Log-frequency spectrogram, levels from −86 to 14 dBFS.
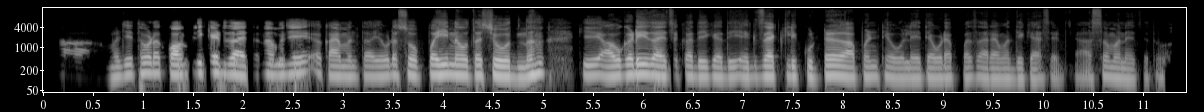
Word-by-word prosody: हां, 135 -4 -14 0.3
म्हणजे 135 +4 -3
थोडं 175 0 +2
कॉम्प्लिकेट 170 +3 +3
जायचं 150 -2 +4
ना 155 - 0
म्हणजे 160 +3 +1 0.2
काय 140 -1 +1
म्हणतात 135 0 -5
एवढं 140 +2 -1
सोपंही 150 +2 +2
नव्हतं 150 -1 +3
शोधणं 140 +2 +3 0.4
की 150 -1 -1
अवघडही 155 +3 +4
जायचं 145 -2 +2
कधी-कधी 130 -1 -2
एक्झॅक्टली 135 +2 -1
कुठं 140 +2 +1
आपण 135 +1 -4
ठेवलंय 120 -2 -5
तेवढ्या 125 0 -4
पसाऱ्यामध्ये 120 -2 -7
कॅसेटच्या 120 0 -12
असं 120 +3 -9
म्हणायचं 120 -3 -7
होतं - - -21
मला. - - -19
140 Hz, 145 wpm, -22 LUFS, 130-150 Hz, 0.4 s, जायचं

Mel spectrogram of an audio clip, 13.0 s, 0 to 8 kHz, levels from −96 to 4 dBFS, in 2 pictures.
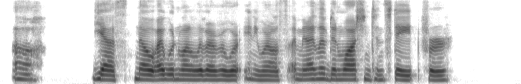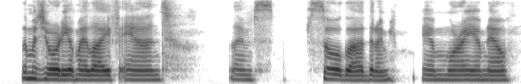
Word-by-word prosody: Uh, 180 -2 -6 0.7
yes. 175 -5 0
No, 175 -3 +3
I 170 - +5
wouldn't 175 0 -2
wanna 170 -1 0
live 170 0 +3
everywhere 165 0 +1
anywhere 170 -7 -6
else. 155 0 -6
I - - -7
mean, 175 0 -4
I 180 - +1
lived 185 -1 -4
in 175 -1 -3
Washington 175 -1 0
State 165 -1 -3
for 155 0 -1 1.2
the 215 - -1
majority 180 -3 +5
of 170 - +6
my 170 -1 +1
life, 165 0 +3
and 165 0 -3 0.8
I'm 170 -1 -7
s 165 - -10 0.4
so 185 -3 +2
glad 160 -1 +3
that 170 -2 +1
I'm 155 +3 -4 0.4
am 170 -1 -6
where 170 0 0
I 170 - +1
am 165 0 -1
now. 160 0 -1
170 Hz, 160 wpm, -25 LUFS, 165-175 Hz, 1.2 s, of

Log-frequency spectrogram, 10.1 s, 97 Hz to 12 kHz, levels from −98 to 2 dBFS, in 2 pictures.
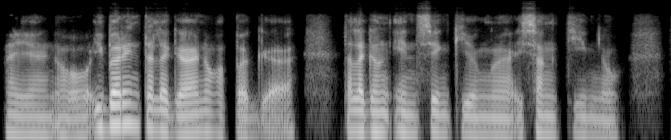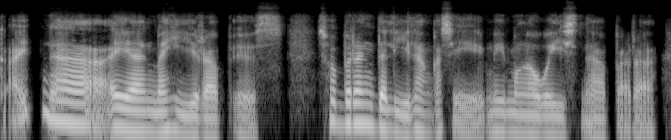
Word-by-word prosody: Ayan 110 -2 -3
oo, 105 +4 -3
iba 155 +3 +7
rin 165 0 +5
talaga 125 -6 +4
'no 125 - -2
kapag, - - -3
ah, - - -2 0.4
talagang 130 -1 +3
in-sync 120 -1 -2
'yong, 110 -1 -3
ah, 105 -1 -2
isang 115 0 +1
team, 110 -2 -8
no? 95 -1 -7 0.4
Kahit - - -1
na 180 -2 +4
ayan 135 -3 +4
mahirap, 115 -5 -1
is - - -6 0.3
sobrang 175 -2 +1
dali 130 -6 +1
lang 130 +1 -2
kasi 120 - -3
may 125 - -4
mga 120 -2 -2
ways 110 -1 0
na 100 +1 -6
para, - - -6
120 Hz, 175 wpm, -24 LUFS, 110-135 Hz, 0.4 s, iba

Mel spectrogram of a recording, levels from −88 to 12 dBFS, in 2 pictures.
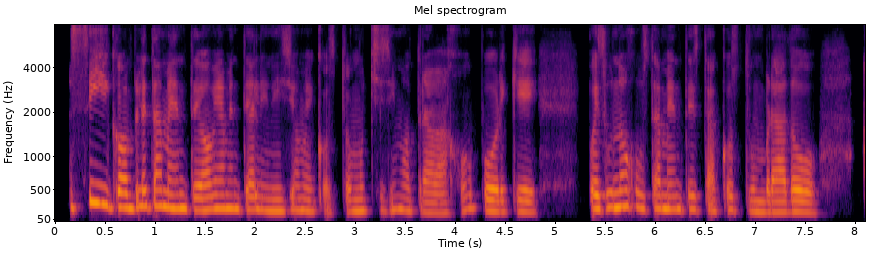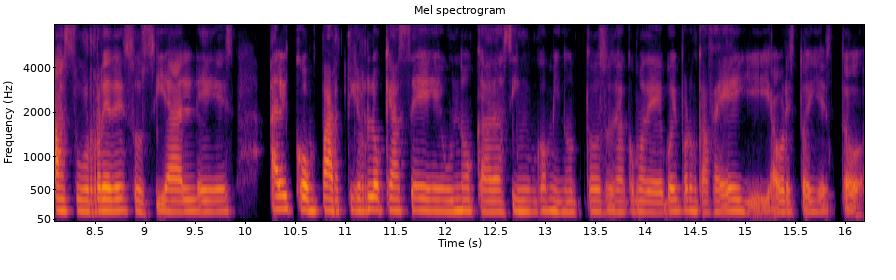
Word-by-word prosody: Sí, 270 +5 +4
completamente. 220 -3 +3
Obviamente 210 +1 +2
al 195 +1 0
inicio 175 0 -2
me 175 -2 -2
costó 170 - -7
muchísimo 175 +1 -4
trabajo 155 +7 -4
porque, 165 -4 +2 0.5
pues, 205 0 +2
uno 225 +2 +4
justamente 205 -3 -1
está 195 -1 -3
acostumbrado 160 -3 0 0.4
a 185 -1 +3
sus 175 -1 -1
redes 175 0 +5
sociales, 165 +1 -1 0.3
al 200 -1 +2
compartir 180 0 +2
lo 190 -2 +4
que 185 - -1
hace 175 -1 -1
uno 175 +1 -1
cada 165 0 -1
5 170 +2 -3
minutos, 160 -1 -4
o - - -3
sea, 160 -1 -4
como 165 0 -4
de 155 -1 -2
voy 170 +3 0
por 175 0 -3
un 170 - -2
café, 165 +2 -1
y 170 - -5
ahora - - 0
estoy 80 +1 -5
esto. 85 - -4
175 Hz, 150 wpm, -23 LUFS, 165-195 Hz, 0.5 s, redes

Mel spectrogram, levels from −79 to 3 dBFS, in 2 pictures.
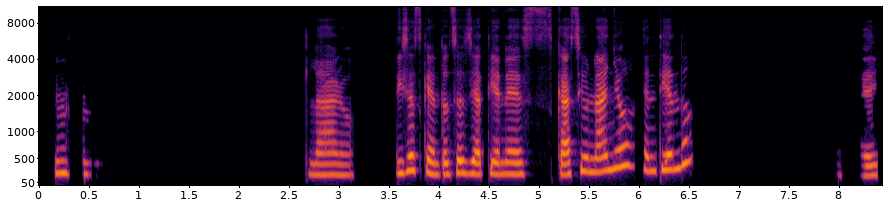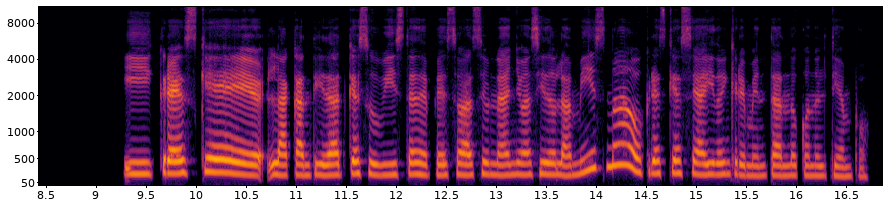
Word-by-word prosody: Ujú. 215 -2 -6 2.1
Claro, 200 -1 -3 0.4
¿dices 275 +5 0
que 235 - +1
entonces 210 +2 0
ya 215 -2 +3
tienes 210 0 -2
casi 200 +5 +2
un 250 -1 -1
año? 320 +8 +2
¿Entiendo? 290 +7 0 1.5
Okey. 185 -1 -6 0.9
Y, 215 -1 0
¿crees 225 0 +4
que 230 -6 +5
la 195 -2 +3
cantidad 195 0 +1
que 220 +2 +2
subiste 205 0 -2
de 200 -2 0
peso 195 +1 -3
hace 195 +2 0
un 200 -2 -3
año 200 +2 0
ha 200 - 0
sido 205 0 -1
la 185 -3 0
misma 325 - +1
o 250 - +1
crees 225 -1 -2
que 230 -1 0
se 220 0 -3
ha 200 - +3
ido 205 +1 0
incrementando 185 -3 -3
con 185 0 -6
el 180 0 -5
tiempo? 170 -2 -8
210 Hz, 135 wpm, -21 LUFS, 195-230 Hz, 2.1 s, que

